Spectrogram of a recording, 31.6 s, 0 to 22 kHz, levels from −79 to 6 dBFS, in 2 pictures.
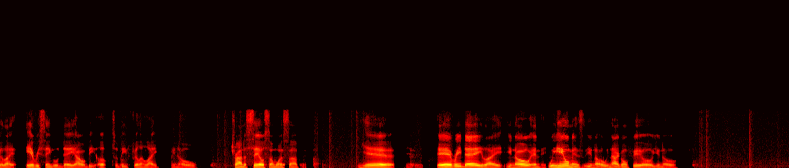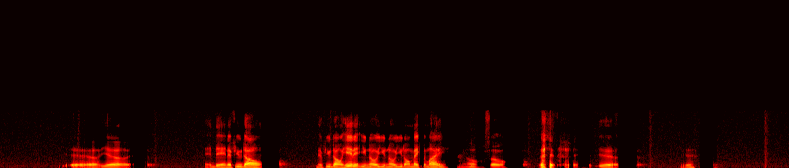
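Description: From 0.28 to 13.86 s the room background is pumped down by background gated by the echo canceller. It is not a dropout of the whole signal: only the ambience sinks, by as much as about 40 dB, for around five seconds in total.

From 1.19 to 8.3 s a delayed copy trails the speech by 304 ms, roughly 15 dB down. This is likely an echo leak from the far end's loudspeaker, and the discrete 304 ms repeat sets it apart from room reverb.

A brief scrap of what is likely echo leak sits at 13.86 to 13.96 s, delayed 331 ms and far quieter, around 30 dB below the speech.

The gating returns from 17.57 to 30.05 s, again dipping the ambience by up to about 40 dB, around three seconds in all.

From 18.71 to 30.16 s the delayed copy comes back at 362 ms, roughly 15 dB under the speech, again most likely leaked loudspeaker echo.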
